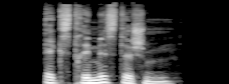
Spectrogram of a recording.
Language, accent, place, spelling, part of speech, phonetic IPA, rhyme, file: German, Germany, Berlin, extremistischem, adjective, [ɛkstʁeˈmɪstɪʃm̩], -ɪstɪʃm̩, De-extremistischem.ogg
- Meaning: strong dative masculine/neuter singular of extremistisch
